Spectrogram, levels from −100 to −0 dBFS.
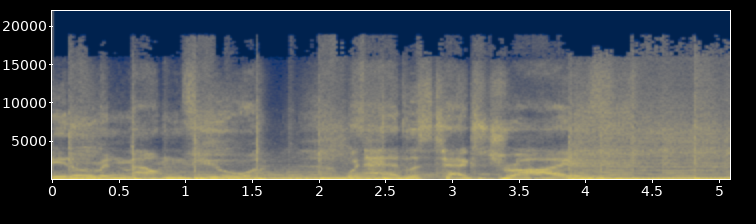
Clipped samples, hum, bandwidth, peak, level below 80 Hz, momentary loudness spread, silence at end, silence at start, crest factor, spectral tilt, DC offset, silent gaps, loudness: under 0.1%; none; 19 kHz; -6 dBFS; -22 dBFS; 4 LU; 0 s; 0 s; 10 dB; -4.5 dB/octave; under 0.1%; none; -18 LUFS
